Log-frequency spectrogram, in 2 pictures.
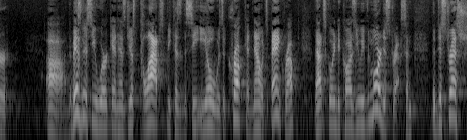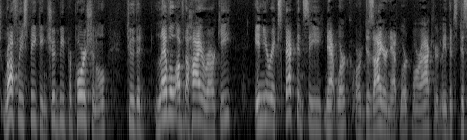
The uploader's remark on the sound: These recordings are from his class Personality & Its Transformations.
